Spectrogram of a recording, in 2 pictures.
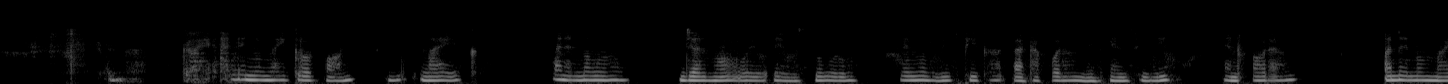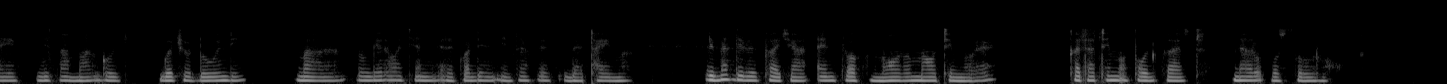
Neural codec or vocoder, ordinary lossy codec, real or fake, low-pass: codec, 16 kHz in and 24 kHz out, 0.6 kbps, FocalCodec, streaming, 4096 codes; none; fake; 5.4 kHz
